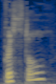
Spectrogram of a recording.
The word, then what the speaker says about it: Bristol: I don't know if I'm saying that right. Bristol? – I think that's correct, yeah.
